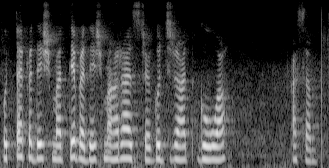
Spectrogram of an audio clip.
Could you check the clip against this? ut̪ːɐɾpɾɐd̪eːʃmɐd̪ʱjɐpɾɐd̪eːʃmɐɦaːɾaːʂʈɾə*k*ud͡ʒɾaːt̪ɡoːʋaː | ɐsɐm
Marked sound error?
yes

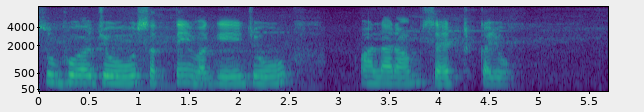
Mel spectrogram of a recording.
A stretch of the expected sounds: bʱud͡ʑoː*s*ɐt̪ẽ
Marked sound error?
no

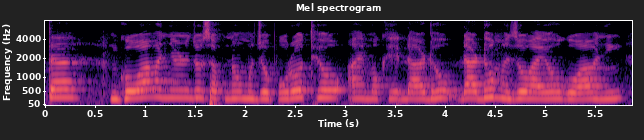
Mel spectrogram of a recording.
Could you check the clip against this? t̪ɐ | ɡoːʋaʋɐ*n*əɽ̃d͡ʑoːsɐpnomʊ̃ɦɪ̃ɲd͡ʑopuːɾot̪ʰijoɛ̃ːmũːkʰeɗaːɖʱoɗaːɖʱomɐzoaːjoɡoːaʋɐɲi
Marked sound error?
yes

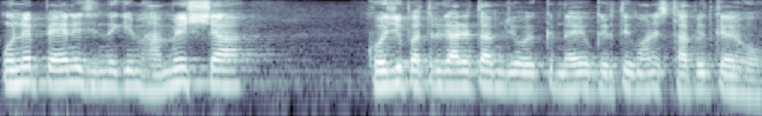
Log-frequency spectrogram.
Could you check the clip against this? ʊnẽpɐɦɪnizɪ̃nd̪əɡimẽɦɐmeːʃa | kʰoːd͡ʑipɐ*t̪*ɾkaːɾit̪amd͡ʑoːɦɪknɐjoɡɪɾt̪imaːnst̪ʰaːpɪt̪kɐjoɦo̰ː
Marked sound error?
no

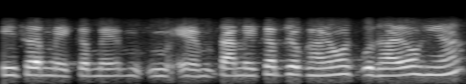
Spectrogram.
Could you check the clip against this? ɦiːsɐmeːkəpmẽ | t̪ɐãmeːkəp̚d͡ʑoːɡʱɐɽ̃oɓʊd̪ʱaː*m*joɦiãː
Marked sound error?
yes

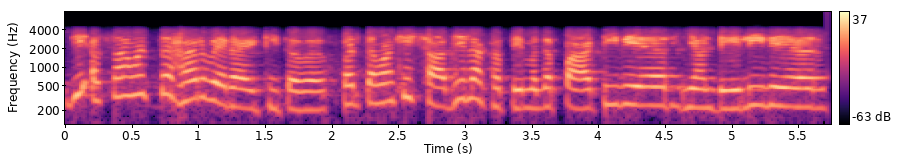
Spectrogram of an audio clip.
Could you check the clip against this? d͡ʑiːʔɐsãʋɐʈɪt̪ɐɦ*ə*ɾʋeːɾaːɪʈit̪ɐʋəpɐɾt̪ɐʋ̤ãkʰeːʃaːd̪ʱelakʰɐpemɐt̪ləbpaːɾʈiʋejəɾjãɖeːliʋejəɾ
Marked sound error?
yes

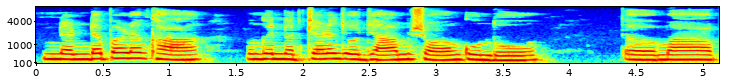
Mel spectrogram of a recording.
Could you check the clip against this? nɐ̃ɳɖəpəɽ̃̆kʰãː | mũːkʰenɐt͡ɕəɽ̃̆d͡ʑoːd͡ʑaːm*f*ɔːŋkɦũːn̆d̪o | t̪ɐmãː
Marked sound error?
yes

